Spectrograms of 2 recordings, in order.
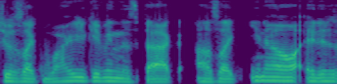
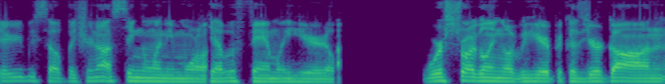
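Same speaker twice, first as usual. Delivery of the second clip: plain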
